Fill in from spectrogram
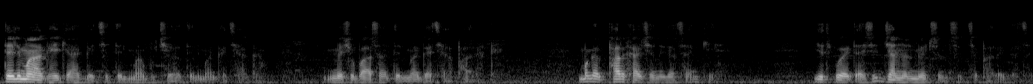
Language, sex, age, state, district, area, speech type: Kashmiri, male, 60+, Jammu and Kashmir, Srinagar, urban, spontaneous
